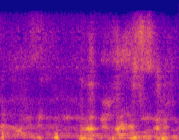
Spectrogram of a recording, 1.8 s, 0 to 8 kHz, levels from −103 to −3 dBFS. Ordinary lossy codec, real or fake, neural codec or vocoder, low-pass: AAC, 48 kbps; fake; codec, 16 kHz, 1.1 kbps, Voila-Tokenizer; 7.2 kHz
